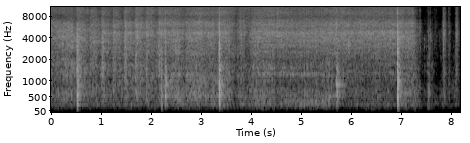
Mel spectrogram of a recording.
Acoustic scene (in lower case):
kitchen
